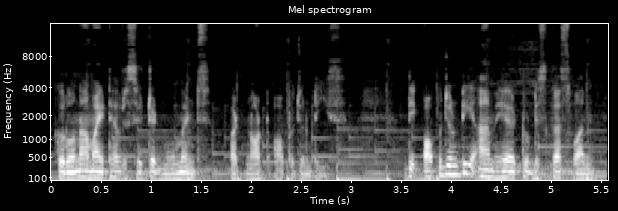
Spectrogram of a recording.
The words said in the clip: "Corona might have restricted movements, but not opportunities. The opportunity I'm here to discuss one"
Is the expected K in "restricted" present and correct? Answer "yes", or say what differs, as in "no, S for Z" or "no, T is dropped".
no, K is dropped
